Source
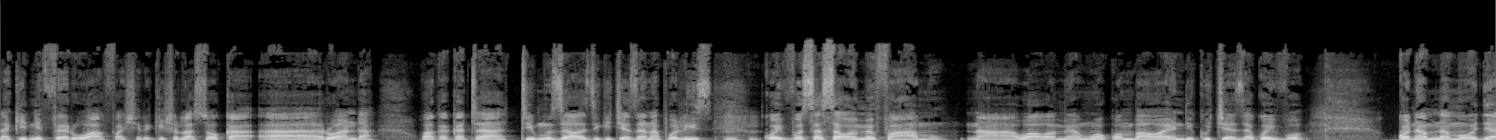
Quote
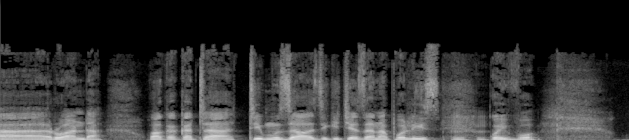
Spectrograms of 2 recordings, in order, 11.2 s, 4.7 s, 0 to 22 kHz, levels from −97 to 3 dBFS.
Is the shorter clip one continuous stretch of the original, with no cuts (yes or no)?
no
